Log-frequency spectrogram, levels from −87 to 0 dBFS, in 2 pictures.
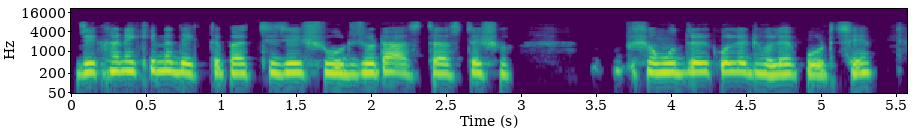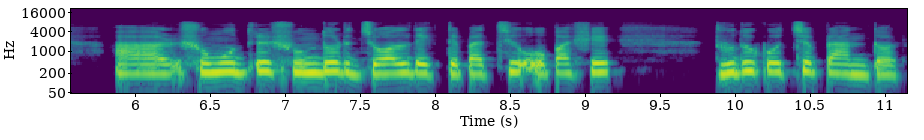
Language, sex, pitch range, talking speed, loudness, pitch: Bengali, female, 195-220 Hz, 130 wpm, -18 LUFS, 210 Hz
